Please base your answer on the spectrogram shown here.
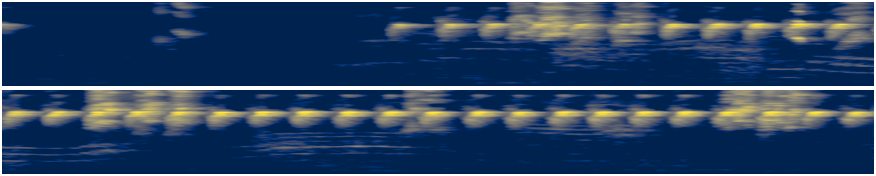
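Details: Cucak keling, a cage bird, singing gacor for masteran training: sharp chirps near one pitch repeated about twice a second in a steady run, with brief buzzy higher bursts mixed in, after a short quiet opening.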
